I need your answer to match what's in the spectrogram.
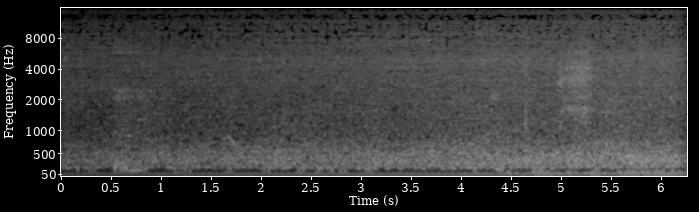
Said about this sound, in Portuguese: Você acabou de ouvir um fenômeno da natureza. Esse som que nós ouvimos é um som de um besouro voando.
